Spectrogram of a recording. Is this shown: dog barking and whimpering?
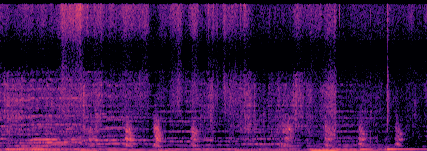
yes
